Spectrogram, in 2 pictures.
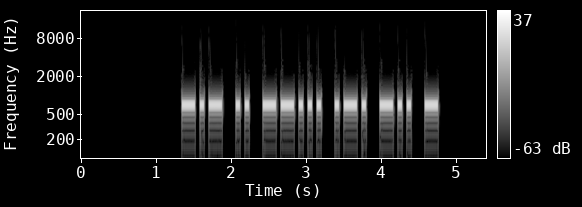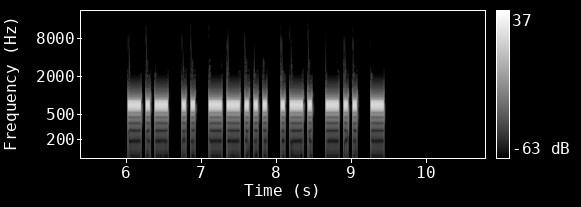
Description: Morse code, heard as a keyed tone, about 20 wpm, 700 Hz. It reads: KI7RDT KI7RDT
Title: USA Call Signs - 6 Characters - Repeated 2x - 20wpm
